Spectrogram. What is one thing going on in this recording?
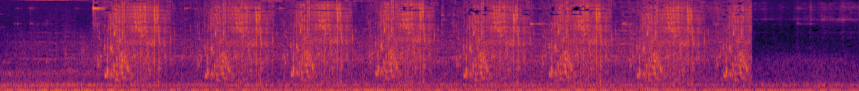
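Water splashes and gurgles in rhythmic bursts.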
